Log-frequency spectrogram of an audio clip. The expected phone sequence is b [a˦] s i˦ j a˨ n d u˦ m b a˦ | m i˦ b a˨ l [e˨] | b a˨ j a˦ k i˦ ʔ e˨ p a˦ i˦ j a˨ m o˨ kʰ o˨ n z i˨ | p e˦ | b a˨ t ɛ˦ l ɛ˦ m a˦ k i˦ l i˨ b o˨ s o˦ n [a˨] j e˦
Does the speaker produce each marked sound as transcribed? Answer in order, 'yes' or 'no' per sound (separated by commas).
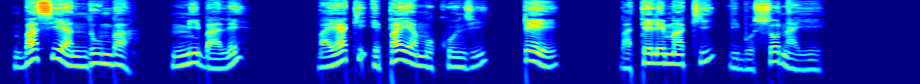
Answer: yes, no, yes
